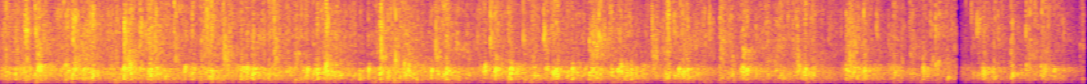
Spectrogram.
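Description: Audience applauding: many hands clapping together in a dense, steady patter that thins out near the end.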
